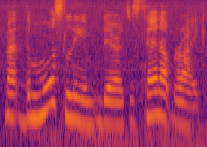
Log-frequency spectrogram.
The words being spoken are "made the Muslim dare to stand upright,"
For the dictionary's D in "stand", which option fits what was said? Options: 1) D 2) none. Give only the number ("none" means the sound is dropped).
2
